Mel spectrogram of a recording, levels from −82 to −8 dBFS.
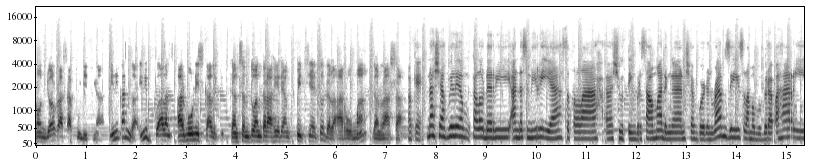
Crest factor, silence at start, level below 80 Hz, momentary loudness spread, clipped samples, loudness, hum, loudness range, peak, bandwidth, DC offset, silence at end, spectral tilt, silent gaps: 18 dB; 0 s; -66 dBFS; 7 LU; under 0.1%; -25 LUFS; none; 2 LU; -6 dBFS; 15.5 kHz; under 0.1%; 0 s; -4.5 dB/octave; none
